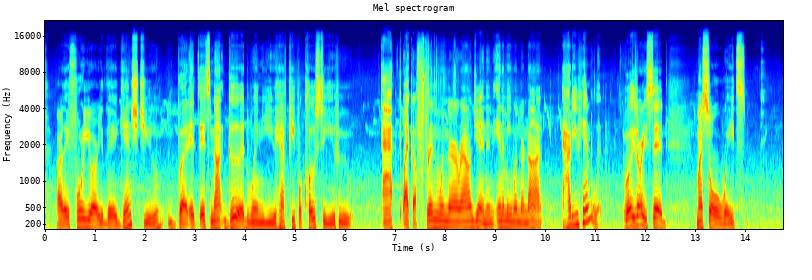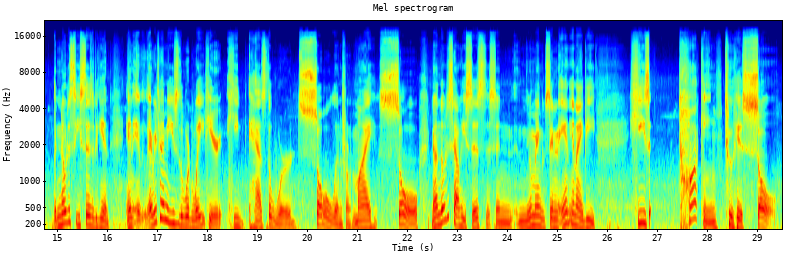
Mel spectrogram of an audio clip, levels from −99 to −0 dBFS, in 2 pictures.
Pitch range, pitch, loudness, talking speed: 115-160 Hz, 130 Hz, -15 LUFS, 180 wpm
